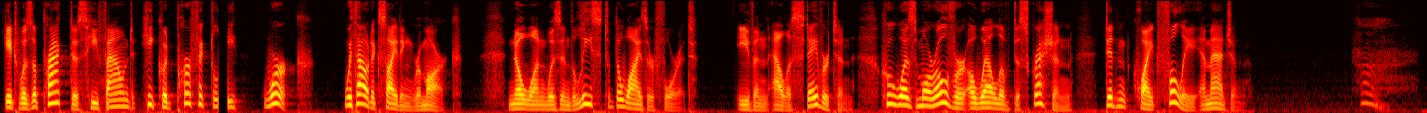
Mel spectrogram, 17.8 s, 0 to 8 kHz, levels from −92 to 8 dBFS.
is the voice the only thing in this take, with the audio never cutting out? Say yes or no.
no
